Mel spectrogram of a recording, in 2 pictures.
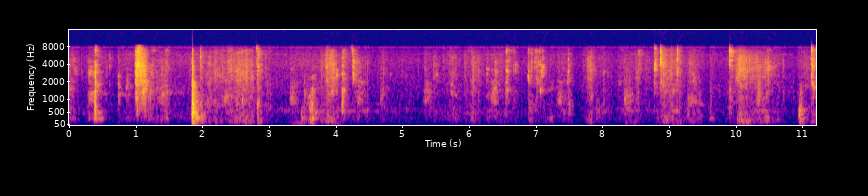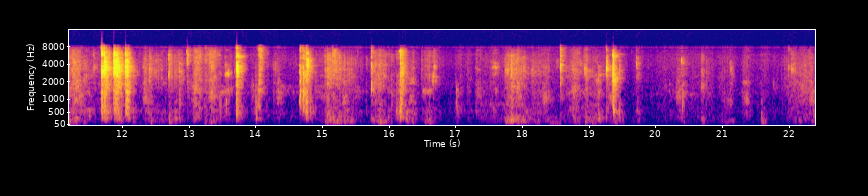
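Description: Close-miked eating of a piece of fish by hand: irregular wet smacking, sucking and crunching bites, loudest about halfway through.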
